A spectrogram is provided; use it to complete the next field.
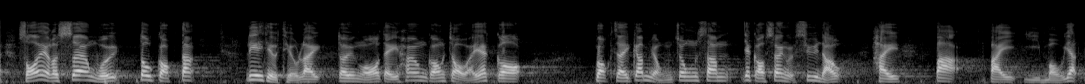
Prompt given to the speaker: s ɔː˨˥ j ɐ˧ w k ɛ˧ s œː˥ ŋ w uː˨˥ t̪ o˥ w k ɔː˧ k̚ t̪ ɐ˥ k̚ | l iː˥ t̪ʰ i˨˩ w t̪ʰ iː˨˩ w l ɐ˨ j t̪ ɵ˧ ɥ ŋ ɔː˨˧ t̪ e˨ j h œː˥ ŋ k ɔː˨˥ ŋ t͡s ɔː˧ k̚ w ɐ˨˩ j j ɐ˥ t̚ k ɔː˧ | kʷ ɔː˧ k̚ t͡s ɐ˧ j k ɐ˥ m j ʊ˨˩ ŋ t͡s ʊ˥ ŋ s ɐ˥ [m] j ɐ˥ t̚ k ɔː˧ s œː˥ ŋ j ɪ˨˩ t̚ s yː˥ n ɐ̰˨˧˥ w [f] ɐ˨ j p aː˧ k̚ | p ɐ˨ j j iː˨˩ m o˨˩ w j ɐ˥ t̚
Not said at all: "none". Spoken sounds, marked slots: m, h

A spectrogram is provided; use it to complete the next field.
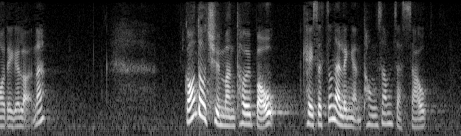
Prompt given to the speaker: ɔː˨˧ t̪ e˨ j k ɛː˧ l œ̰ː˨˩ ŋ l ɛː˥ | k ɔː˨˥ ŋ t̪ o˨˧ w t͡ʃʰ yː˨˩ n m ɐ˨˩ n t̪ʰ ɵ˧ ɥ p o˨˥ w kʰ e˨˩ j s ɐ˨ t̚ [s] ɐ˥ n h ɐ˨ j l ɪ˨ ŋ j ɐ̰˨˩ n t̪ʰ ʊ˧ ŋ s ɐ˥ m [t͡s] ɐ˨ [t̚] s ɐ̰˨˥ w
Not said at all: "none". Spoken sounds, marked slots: t͡s, t͡s, t̚

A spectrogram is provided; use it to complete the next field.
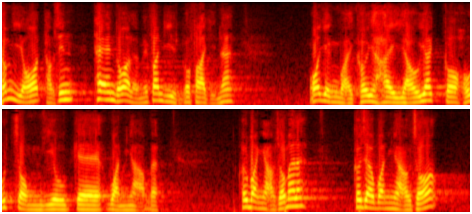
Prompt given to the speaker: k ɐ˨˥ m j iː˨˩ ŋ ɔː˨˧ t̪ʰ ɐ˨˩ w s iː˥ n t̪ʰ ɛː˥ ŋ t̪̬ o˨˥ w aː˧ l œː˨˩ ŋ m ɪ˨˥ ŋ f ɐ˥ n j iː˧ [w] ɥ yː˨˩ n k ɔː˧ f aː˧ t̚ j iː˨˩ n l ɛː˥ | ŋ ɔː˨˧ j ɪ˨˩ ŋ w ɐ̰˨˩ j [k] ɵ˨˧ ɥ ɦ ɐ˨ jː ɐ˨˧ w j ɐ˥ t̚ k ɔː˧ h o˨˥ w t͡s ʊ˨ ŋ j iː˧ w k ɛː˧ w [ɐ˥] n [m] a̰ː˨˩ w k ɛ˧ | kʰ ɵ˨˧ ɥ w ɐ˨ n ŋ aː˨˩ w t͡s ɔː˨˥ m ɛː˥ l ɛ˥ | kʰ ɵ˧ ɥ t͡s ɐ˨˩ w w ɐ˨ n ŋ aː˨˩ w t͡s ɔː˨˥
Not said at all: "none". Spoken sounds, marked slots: none, kʰ, ɐ˨, ŋ

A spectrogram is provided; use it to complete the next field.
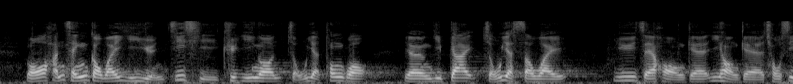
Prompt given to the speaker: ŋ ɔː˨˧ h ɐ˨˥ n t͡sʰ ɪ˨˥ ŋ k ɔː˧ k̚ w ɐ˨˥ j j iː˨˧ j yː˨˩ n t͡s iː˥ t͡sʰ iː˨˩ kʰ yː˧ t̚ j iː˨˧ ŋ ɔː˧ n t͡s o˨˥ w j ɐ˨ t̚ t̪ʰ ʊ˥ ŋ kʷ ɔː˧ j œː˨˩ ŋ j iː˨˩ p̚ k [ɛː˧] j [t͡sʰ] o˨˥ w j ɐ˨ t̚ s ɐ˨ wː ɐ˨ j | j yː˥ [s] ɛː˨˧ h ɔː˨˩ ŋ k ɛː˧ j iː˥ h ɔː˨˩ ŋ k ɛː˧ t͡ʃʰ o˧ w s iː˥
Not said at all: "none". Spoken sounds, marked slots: aː˧, t͡s, t͡s

